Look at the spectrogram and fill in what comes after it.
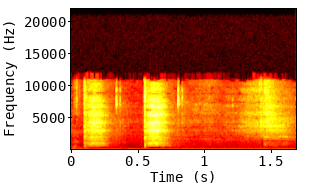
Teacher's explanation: I'm sorry in in terms of the um the manner bilabial in terms of the placement right notice how the Two Lips come together p uh and then it's voiceless right P so um if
